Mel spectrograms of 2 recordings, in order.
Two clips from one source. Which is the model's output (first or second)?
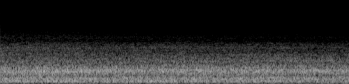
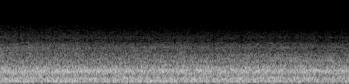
second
